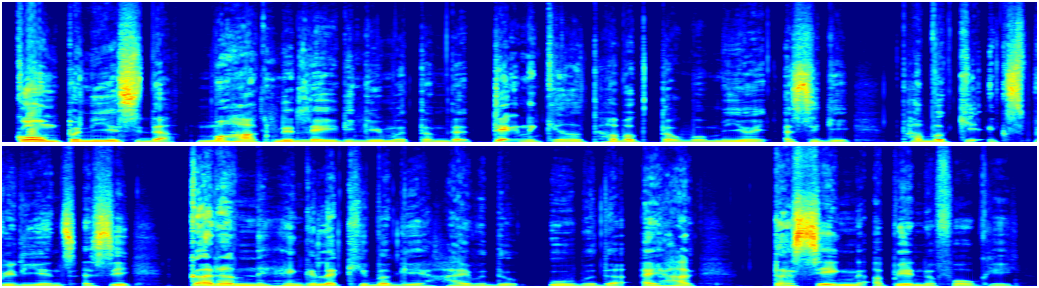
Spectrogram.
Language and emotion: Manipuri, happy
